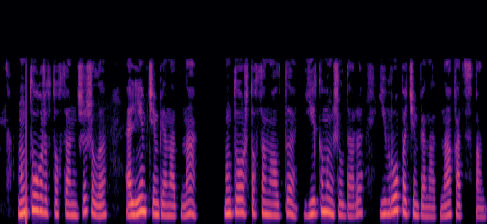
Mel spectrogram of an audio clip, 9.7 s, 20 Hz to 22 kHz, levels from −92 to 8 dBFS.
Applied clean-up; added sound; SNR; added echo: none; none; none; none.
